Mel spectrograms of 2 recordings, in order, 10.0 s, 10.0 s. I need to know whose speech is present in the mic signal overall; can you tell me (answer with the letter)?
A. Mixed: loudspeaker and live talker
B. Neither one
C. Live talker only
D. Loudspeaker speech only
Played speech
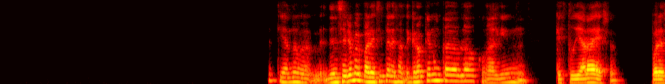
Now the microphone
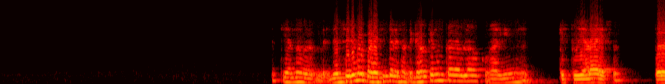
D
